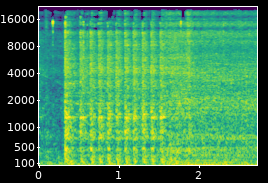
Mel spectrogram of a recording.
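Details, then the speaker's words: 2005 Cadillac CTS that won't crank from the key, started by bridging the starter relay in the under-hood fuse box with the ignition on: brisk, even cranking for about a second, then it fires and settles to idle. "I know it's running. You can hear it, guys. So now it's running."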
